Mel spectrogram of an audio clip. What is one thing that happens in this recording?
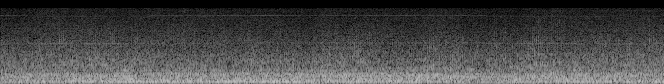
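A helicopter's rotor thuds steadily close by.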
